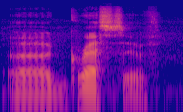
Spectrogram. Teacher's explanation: at the very end specifically the last syllable aggressive i'm hearing more of a fall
